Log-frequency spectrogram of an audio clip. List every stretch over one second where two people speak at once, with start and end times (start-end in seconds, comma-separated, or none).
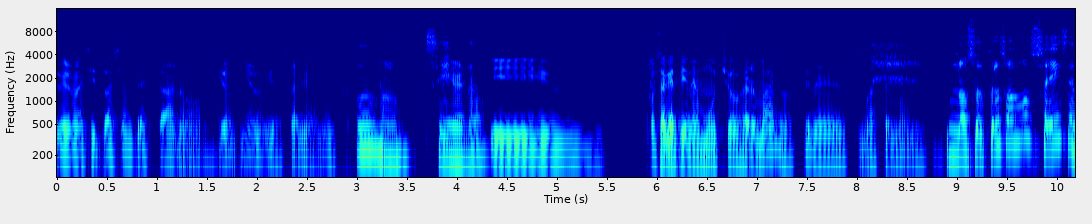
none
